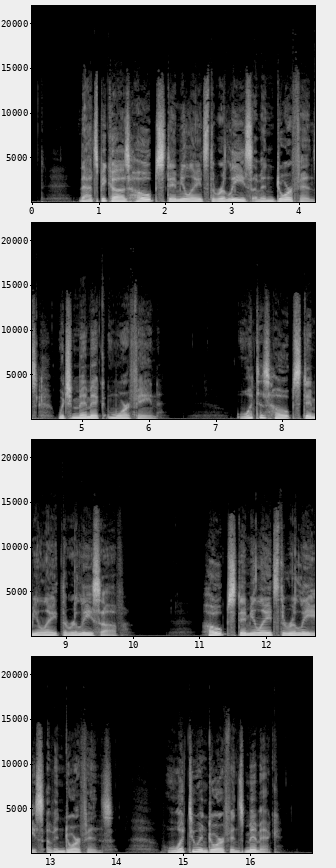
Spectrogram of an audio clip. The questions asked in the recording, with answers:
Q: What does hope stimulate the release of?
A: Hope stimulates the release of endorphins.

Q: What do endorphins mimic?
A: Endorphins mimic morphine.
